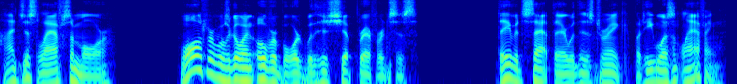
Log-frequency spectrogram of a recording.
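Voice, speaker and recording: A man's voice: on the low side, lively intonation, moderate pace, no room sound. A man narrating a first-person audiobook in a dry, wry storytelling manner.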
